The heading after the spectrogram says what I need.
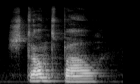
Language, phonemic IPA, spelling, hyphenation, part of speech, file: Dutch, /ˈstrɑnt.paːl/, strandpaal, strand‧paal, noun, Nl-strandpaal.ogg
- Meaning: a beach pole; a pole on a beach used to mark distance or as a small landmark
